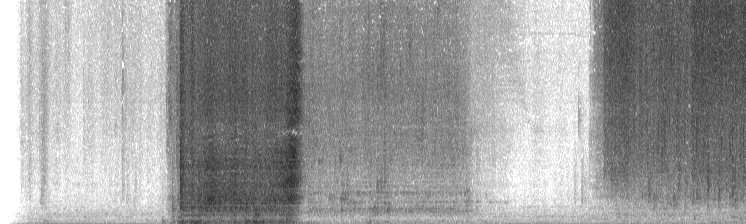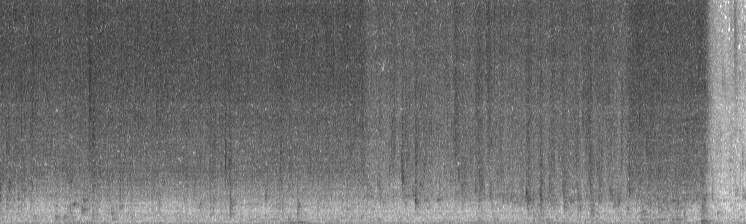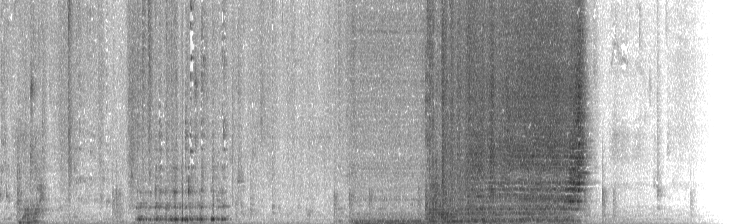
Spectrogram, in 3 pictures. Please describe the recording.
The various sounds of the plumbing in the bathroom of a cruise liner in heavy weather crossing the Bay of Biscay.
